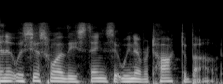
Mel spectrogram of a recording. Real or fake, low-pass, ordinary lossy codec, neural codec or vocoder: fake; 7.2 kHz; AAC, 48 kbps; codec, 16 kHz, 4 kbps, X-Codec, HuBERT features, trained on balanced general audio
